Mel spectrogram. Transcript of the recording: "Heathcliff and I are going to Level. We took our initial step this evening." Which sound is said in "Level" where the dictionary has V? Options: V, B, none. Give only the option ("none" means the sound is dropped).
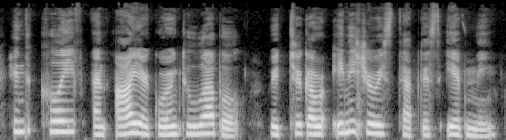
B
